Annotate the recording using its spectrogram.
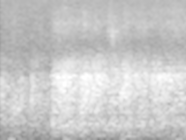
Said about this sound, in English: With that, how about a big round of applause for a great panel? Thank you all very much.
